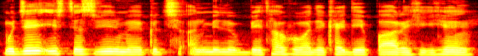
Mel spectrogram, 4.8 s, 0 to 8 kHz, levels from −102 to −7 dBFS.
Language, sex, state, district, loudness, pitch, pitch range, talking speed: Hindi, male, Arunachal Pradesh, Lower Dibang Valley, -16 LUFS, 115 Hz, 115-120 Hz, 175 wpm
